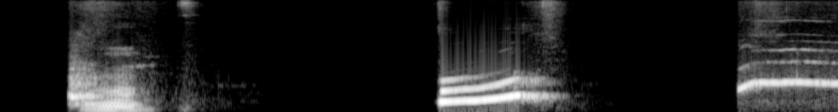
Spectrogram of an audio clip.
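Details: Young female monkey asking for milk in the morning, giving three tonal cries: first a wavering, quavering wail, then a smooth upward-sliding call, then a steadier high cry, with short silences between them.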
